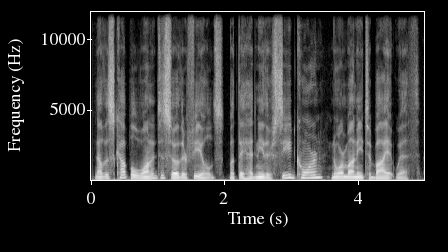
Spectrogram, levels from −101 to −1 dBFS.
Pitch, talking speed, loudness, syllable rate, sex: 135 Hz, 240 wpm, -17 LUFS, 5.1 syllables/s, male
